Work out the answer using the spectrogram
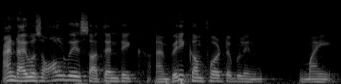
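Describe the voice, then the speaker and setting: A man's voice: on the high side, animated, quick pace. A middle-aged man from India with a strong Malayali accent, giving a motivational address to students as a guest speaker, in short emphatic phrases with repeated key words. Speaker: guest speaker, entrepreneur and former chief executive.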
